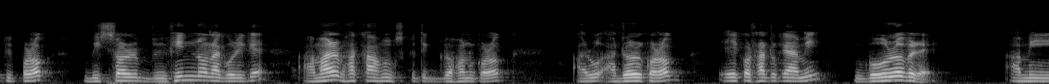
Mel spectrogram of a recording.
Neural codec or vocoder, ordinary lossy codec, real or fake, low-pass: none; AAC, 32 kbps; real; 7.2 kHz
